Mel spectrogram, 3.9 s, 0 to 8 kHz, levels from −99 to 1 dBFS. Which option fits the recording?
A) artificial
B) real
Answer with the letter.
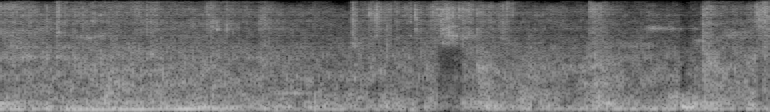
A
